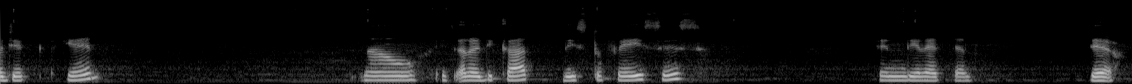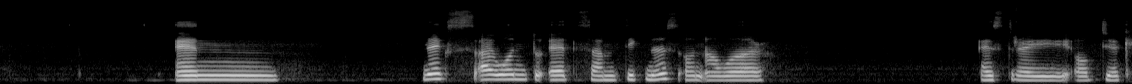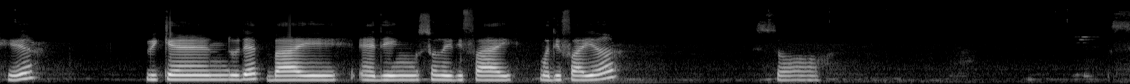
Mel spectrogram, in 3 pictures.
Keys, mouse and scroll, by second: 0.0-1.8 drag, 3.0 click, 4.3 middle click, 4.9-7.4 right drag, 7.4 x, 9.9-12.4 middle drag, 19.0 Tab, 20.0-21.5 middle drag, 21.5 click, 29.7-33.1 middle drag, 31.4 click, 33.2 middle click, 33.7-33.9 drag.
